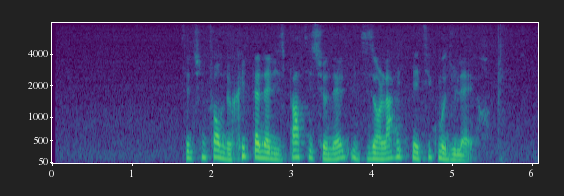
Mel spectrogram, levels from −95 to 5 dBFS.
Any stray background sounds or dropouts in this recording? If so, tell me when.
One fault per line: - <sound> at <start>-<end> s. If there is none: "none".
none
